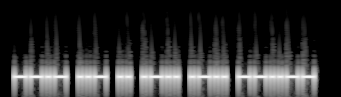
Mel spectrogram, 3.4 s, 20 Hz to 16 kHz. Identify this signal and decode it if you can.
Morse code, heard as a keyed tone, about 30 wpm, 700 Hz. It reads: QUILL,
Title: Pangram Challenge v2 - 30wpm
